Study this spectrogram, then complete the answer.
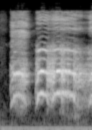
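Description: An Olandsk dwarf rooster crows once, close and loud, a short broken call with a brief catch before the longer, sustained main note.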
